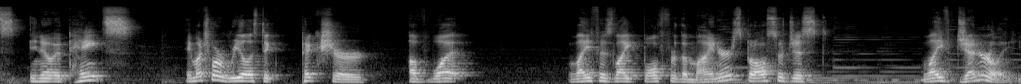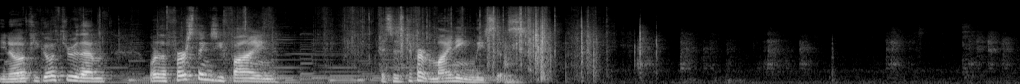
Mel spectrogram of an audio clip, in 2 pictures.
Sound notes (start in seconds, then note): 15.4 paper rustling; 16.9 thudding on wood floor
